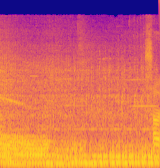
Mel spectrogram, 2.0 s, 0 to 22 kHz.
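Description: Ducati Panigale V4's 1103 cc V4 engine through an Arrow exhaust, its revs falling away over the first half second, then running low and steady at a crawl.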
